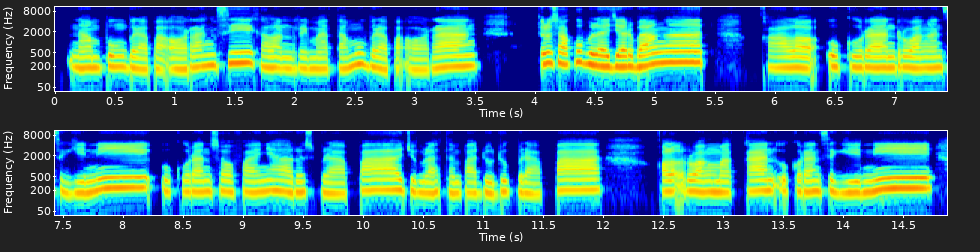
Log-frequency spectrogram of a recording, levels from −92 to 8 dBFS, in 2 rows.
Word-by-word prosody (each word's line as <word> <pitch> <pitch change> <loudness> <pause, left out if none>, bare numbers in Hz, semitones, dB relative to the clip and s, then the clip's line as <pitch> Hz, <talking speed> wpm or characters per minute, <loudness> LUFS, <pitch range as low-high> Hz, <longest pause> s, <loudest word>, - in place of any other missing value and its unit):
nampung 185 +1 -1
berapa 170 -2 -2 0.2
orang 195 +5 -1
sih, 255 +3 +3
kalau 190 -3 -2
nerima 175 0 -4
tamu 205 +7 -1
berapa 175 -3 -2
orang. 190 +6 0 0.5
Terus 250 +2 +3
aku 240 +4 +3
belajar 205 -4 +6
banget, 270 +4 +5 0.5
kalo 185 -1 -1
ukuran 190 -2 0
ruangan 185 -1 -1
segini, 225 +8 +1
ukuran 190 -1 -3
sofanya 190 +1 -2
harus 180 +1 -3
berapa, 200 +5 -1
jumlah 175 -3 -2
tempat 170 0 -5
duduk 180 +2 -3
berapa. 205 +5 -1 0.5
Kalo 190 0 0
ruang 185 -1 +1
makan 190 +3 -1
ukuran 190 0 -3
segini, 210 +7 +3
190 Hz, 120 wpm, -24 LUFS, 180-210 Hz, 0.5 s, belajar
